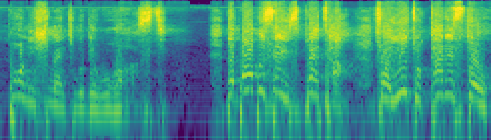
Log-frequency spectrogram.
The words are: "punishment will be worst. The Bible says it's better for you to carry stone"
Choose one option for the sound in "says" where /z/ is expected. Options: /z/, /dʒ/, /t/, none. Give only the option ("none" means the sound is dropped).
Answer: none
